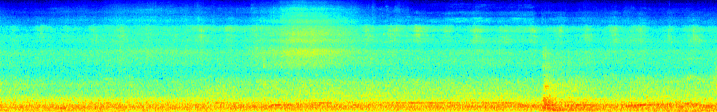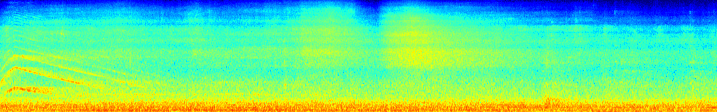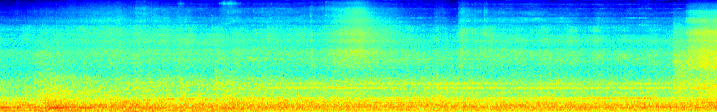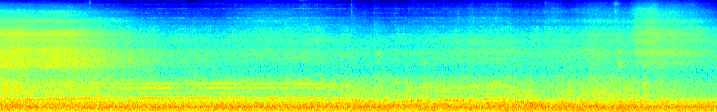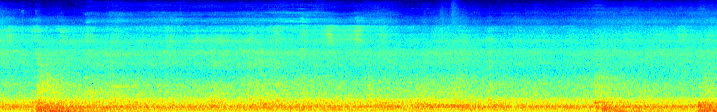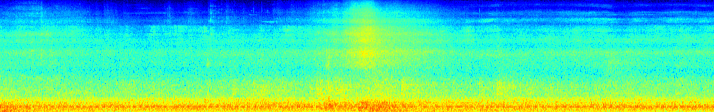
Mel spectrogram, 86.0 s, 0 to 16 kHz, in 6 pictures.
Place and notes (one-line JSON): {"title": "Charleroi, Belgium - Industrial soundscape", "date": "2018-08-15 09:50:00", "description": "Industrial soundscape near the Thy-Marcinelle wire-drawing plant, a worker moving an enormous overhead crane, and charging rolls of steel into an empty boat.", "latitude": "50.41", "longitude": "4.43", "altitude": "104", "timezone": "GMT+1"}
